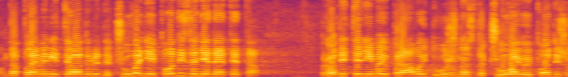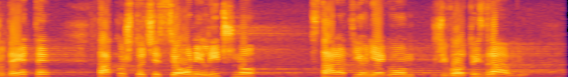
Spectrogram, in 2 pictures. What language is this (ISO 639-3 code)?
srp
